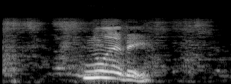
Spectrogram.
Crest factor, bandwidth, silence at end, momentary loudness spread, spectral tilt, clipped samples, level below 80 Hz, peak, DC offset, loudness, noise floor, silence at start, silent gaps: 14 dB; 9 kHz; 0.8 s; 23 LU; -4.5 dB/octave; under 0.1%; -62 dBFS; -2 dBFS; under 0.1%; -12 LUFS; -40 dBFS; 0.05 s; none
